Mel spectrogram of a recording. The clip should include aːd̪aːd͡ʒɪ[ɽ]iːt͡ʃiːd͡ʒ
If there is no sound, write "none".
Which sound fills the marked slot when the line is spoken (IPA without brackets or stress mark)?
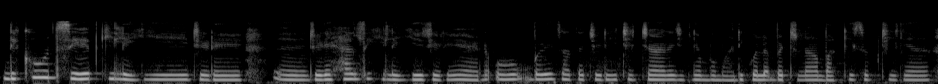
ɽ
